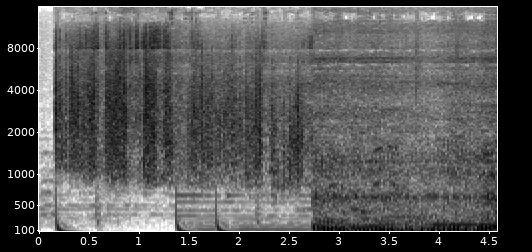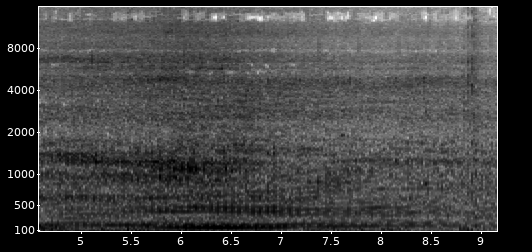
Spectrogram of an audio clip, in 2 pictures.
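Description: A worn, noisy NMAX motorcycle on a test ride: a few brief revs and clatter, then the engine settles into a loud, steady drone that swells and holds to the end.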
